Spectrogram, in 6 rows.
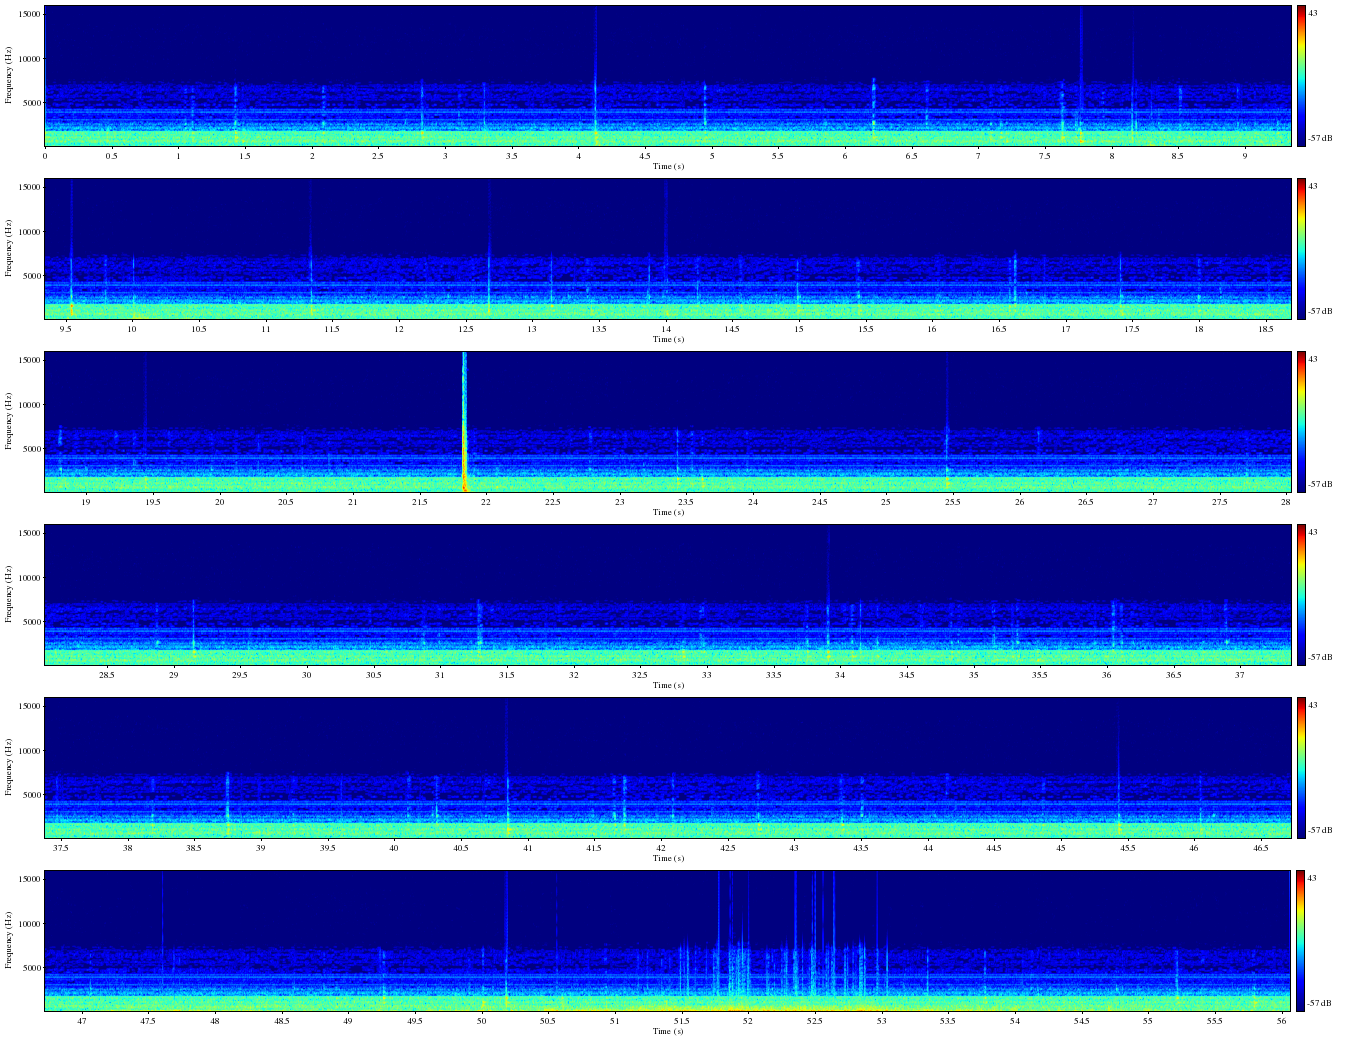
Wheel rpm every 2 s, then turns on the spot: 0, 0, 0, 0, 0, 0, 0, 0, 0, 0, 0, 0, 0, 0, 0, 0, 0, 0, 0, 0, 0, 0, 0, 0, 0, 0, 0, 0.
none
